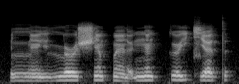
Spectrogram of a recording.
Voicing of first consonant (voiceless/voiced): voiced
